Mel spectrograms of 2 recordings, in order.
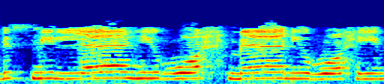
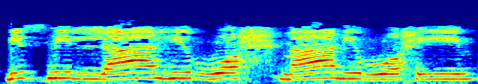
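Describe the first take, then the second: First: بسم اللہ الرحمن الرحیم slow with tilted alif sounds; slanted alif, wrong. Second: بسم اللہ الرحمن الرحیم slow with perfectly straight alif. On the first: Teacher imitating a disallowed reading. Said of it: "that's not allowed". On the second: Teacher showing the correct straight alif. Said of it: "You have to make it very, very straight". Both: Shown as a demonstration.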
